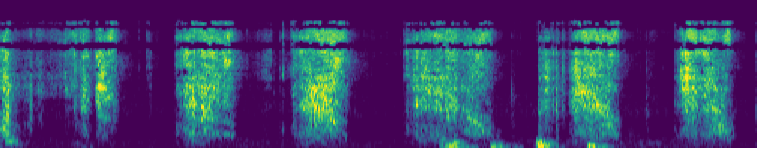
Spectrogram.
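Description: A utility knife blade cuts and scrapes into the side of a small, solid, dry green floral foam block held in the fingers and gripped by long red nails. Repeated bright, crunchy tearing scrapes come in irregular strokes separated by short silences, with a few faint low thumps in the middle.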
